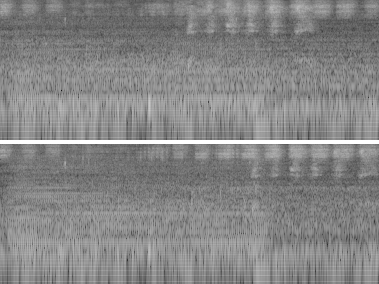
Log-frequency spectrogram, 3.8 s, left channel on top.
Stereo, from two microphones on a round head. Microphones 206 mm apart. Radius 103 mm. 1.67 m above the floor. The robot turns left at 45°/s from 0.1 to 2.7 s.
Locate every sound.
0.0 s an insect: 15° right, 0.9 m; by 3.8 s 130° right, 0.9 m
